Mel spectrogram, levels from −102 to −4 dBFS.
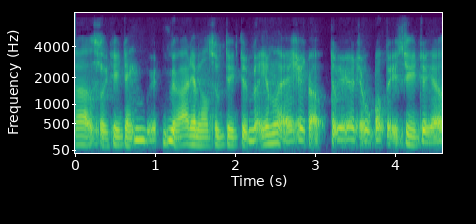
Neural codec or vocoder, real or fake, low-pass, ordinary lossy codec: autoencoder, 22.05 kHz, a latent of 192 numbers a frame, VITS, trained on one speaker; fake; 7.2 kHz; MP3, 64 kbps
